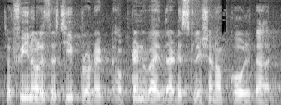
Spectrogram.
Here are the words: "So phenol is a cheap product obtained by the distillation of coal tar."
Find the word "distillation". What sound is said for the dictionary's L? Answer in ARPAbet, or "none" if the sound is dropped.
L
